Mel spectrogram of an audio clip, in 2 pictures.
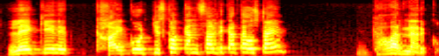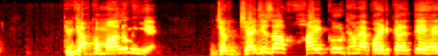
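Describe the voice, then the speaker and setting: A man giving a recorded exam coaching lecture. He asks his students short questions and answers them himself, reads key terms out slowly and repeats them, and keeps telling the class to remember. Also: high-pitched, sharp tone.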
